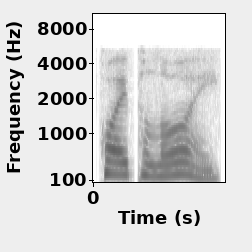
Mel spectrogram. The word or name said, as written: hoi polloi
